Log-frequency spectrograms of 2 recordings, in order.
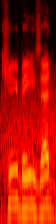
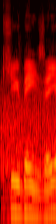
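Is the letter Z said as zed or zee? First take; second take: zed; zee. First: The final letter is pronounced zed. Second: The final letter is pronounced zee. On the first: "We say it properly over here" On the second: "if you're one of the Americans, that's how you say Z"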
